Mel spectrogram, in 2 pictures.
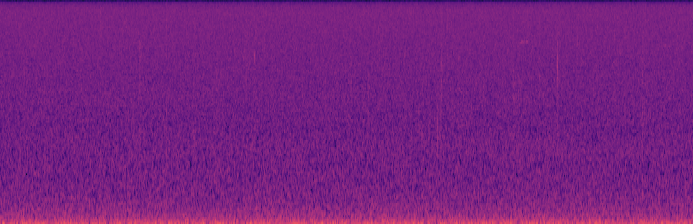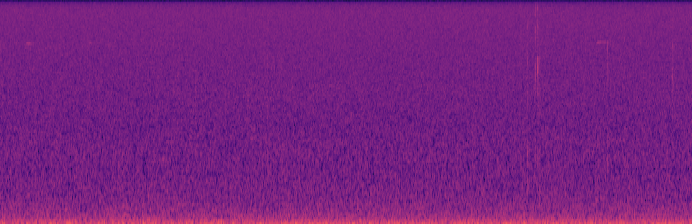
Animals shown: forest ambience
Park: Acadia National Park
